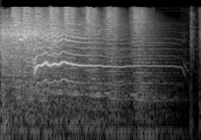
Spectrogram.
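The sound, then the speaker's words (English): A creature of living wax shatters to pieces in a loud crash, and a bright ringing tone lingers and slowly fades over a couple of seconds, ending with a few small clicks. “she's shattered.”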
